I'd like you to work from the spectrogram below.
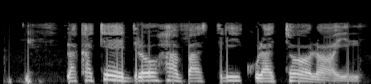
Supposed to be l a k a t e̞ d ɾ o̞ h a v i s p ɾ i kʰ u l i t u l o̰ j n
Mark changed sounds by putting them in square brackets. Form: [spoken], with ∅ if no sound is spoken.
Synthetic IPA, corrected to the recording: l a k a t e̞ d ɾ o̞ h a v [a] s [t] ɾ i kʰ u l [a] t [o] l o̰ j n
